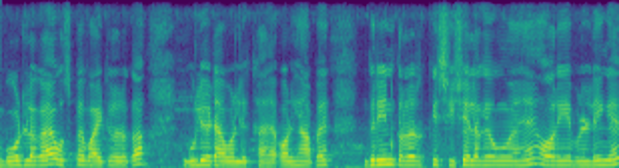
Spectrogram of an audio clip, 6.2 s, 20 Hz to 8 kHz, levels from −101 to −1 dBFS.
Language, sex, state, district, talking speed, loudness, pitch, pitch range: Hindi, female, Haryana, Jhajjar, 240 wpm, -17 LUFS, 205 Hz, 190-220 Hz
